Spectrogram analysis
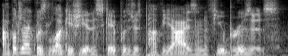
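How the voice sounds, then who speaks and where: A man's voice: fairly low pitch, expressive, a little fast, pushed and bright. A man reading a story aloud as a scripted narration. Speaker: fan fiction reader and host.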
